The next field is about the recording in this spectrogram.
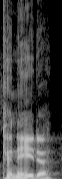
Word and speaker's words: Kaneda: Kaneda Pinball Podcast is telling everyone that Keith Elwin is working on Godzilla, and it's pronounced Kaneda.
